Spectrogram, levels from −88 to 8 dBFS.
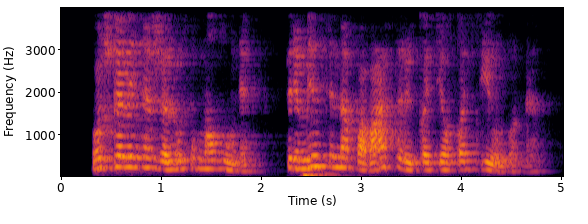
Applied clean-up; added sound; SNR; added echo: neural mask model DeepFilterNet 3.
